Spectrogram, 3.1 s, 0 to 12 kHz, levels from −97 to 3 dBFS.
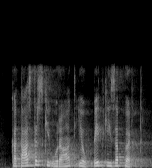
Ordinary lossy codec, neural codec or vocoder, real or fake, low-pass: none; codec, 16 kHz, 16 kbps, FreqCodec, smaller model; fake; 7.2 kHz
